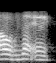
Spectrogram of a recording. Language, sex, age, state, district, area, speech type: Manipuri, female, 18-30, Manipur, Kangpokpi, urban, conversation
